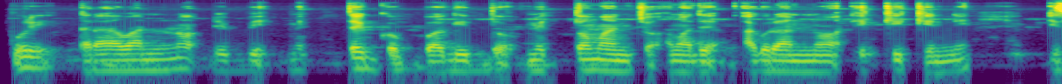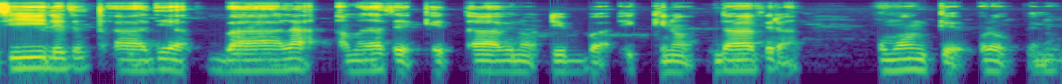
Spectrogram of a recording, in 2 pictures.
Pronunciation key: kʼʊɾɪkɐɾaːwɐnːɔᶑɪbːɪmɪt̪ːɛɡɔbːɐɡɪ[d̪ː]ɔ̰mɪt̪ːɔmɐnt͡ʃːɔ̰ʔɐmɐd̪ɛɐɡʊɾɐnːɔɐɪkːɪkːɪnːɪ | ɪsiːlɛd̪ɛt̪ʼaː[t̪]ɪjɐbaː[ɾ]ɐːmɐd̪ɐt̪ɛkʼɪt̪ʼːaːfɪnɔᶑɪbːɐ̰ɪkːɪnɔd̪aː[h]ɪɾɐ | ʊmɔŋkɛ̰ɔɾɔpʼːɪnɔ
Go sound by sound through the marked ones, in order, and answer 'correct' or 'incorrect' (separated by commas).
correct, incorrect, incorrect, incorrect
